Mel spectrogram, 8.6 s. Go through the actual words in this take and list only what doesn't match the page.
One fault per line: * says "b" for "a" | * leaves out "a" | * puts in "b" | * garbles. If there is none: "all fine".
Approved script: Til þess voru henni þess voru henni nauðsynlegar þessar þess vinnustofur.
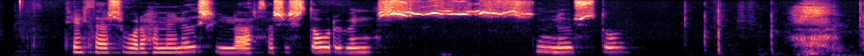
* leaves out "þess voru henni"
* says "stóru" for "þess"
